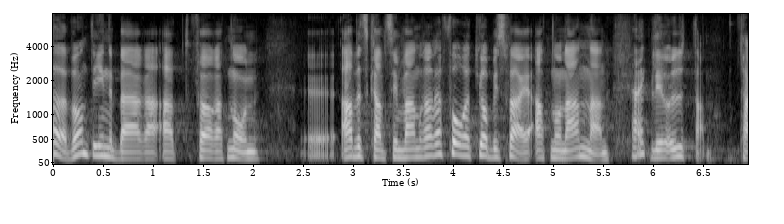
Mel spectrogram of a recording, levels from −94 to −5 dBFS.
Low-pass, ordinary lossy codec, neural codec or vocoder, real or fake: none; none; none; real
